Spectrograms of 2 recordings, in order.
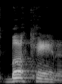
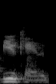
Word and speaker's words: Buchanan: name of james buckhannon and it's buckhannon not beaut not buchanan buckhannon okay that he would he he would correct people if they said buchanan buck cannon muscular white-haired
